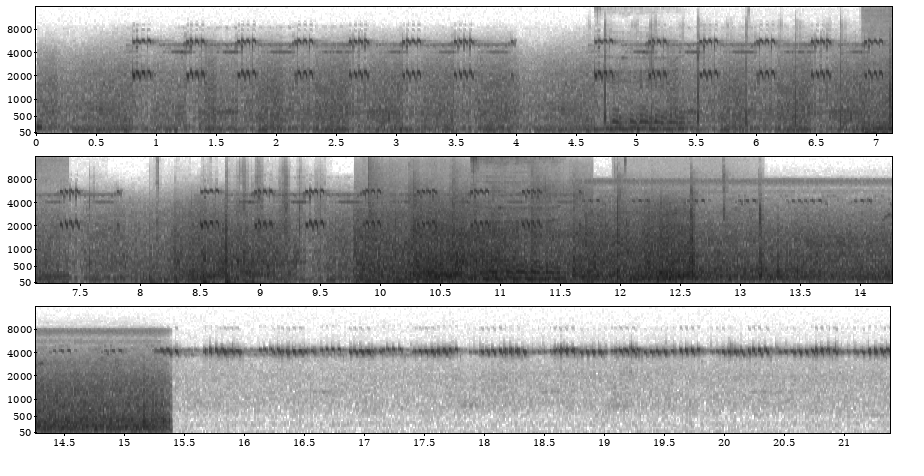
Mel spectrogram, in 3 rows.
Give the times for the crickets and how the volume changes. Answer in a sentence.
The crickets can be heard from 0.0 to 21.3 s, getting louder then quieter.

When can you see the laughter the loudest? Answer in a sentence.
The volume of the laughter peaks at 11 seconds.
